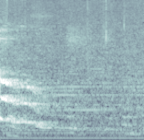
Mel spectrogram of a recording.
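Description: Near silence in a large room, with a faint drawn-out voice at the start that slides down in pitch for about a second and fades.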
